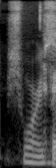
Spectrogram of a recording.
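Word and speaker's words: FAO Schwarz: Once filming wrapped, they were sold to FAO Schwartz. I pronounced that right. Schwartz.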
